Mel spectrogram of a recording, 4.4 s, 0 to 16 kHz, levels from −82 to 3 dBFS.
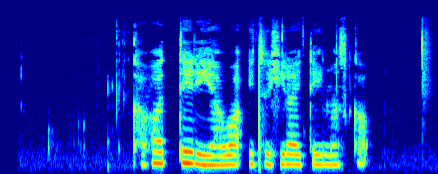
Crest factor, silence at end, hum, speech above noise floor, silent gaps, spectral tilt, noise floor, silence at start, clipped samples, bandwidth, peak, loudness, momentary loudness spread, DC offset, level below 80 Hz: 18 dB; 0.1 s; none; 40 dB; none; -5 dB/octave; -61 dBFS; 1.35 s; under 0.1%; 11 kHz; -6 dBFS; -22 LUFS; 16 LU; under 0.1%; -70 dBFS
